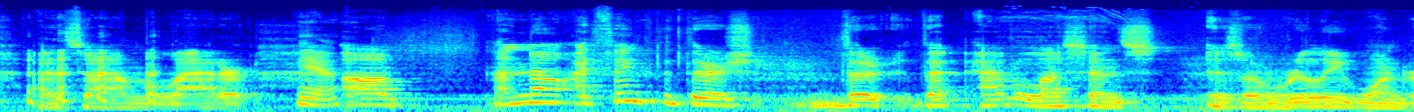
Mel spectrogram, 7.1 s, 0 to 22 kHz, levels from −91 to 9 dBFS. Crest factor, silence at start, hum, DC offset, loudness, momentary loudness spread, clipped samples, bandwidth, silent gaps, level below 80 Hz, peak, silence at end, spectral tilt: 18 dB; 0 s; none; under 0.1%; -24 LUFS; 7 LU; under 0.1%; 18 kHz; none; -52 dBFS; -6 dBFS; 0 s; -5 dB/octave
